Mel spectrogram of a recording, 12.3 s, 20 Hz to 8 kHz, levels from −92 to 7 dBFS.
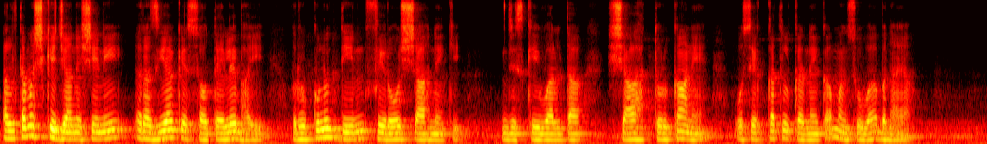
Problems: none marked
